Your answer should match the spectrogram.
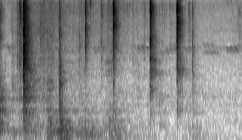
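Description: Metal latch on a small tilt-out storage bin under a trailer seat being unlatched and the bin door swung open: a string of clicks and knocks, the loudest near the start.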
